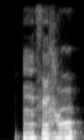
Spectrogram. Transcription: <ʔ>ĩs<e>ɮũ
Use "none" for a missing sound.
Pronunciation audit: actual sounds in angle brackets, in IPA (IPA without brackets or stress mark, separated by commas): ʔ, e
